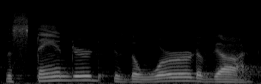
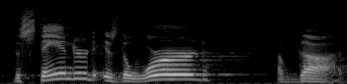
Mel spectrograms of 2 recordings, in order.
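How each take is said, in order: First: Quiet solemn repeat. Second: Emphatic statement. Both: Shown as a demonstration.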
